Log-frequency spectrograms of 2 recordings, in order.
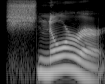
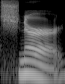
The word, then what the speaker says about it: Schnorrer: one comes from baguette it's pronounced schnorrer not schner didn't you wasn't it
